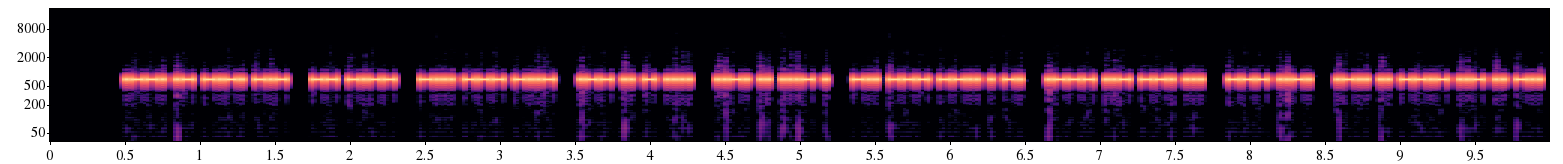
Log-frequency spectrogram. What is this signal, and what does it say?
Morse code, heard as a keyed tone, about 51 wpm, 700 Hz. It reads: PACK MY BOX WITH FIVE DOZEN JUGS OF LIQUID
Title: Pangram Challenge v2 - 50wpm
